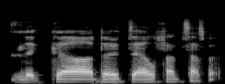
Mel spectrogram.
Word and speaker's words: Legado del Fantasma: Bronson Reed and MSK versus Legado del Fantasma. Did I say that right? – Correct.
